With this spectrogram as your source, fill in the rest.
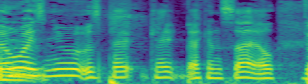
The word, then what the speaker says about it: Beckinsale: You think Beckensale, but it's just Beck and Sale. Disappointment. I have to say I always knew it was Kate Beck and Sale.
